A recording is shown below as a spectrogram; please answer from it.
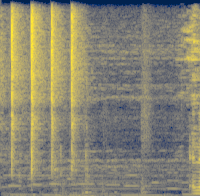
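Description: Wire whisk clicking against a stainless steel saucepan as it is picked up and starts whisking flour into water, about half a dozen quick clicks in the first second, then quieter.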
